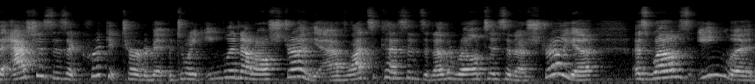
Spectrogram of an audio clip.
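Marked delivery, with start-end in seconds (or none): none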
